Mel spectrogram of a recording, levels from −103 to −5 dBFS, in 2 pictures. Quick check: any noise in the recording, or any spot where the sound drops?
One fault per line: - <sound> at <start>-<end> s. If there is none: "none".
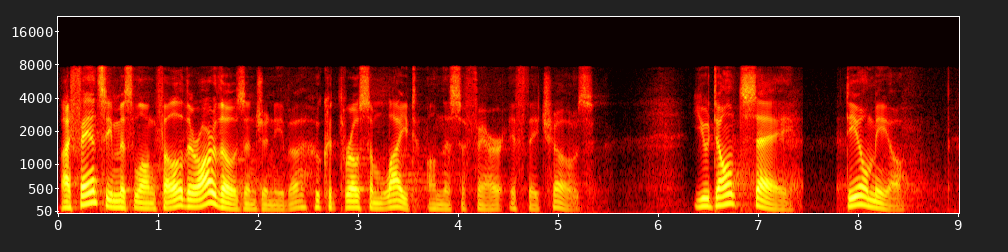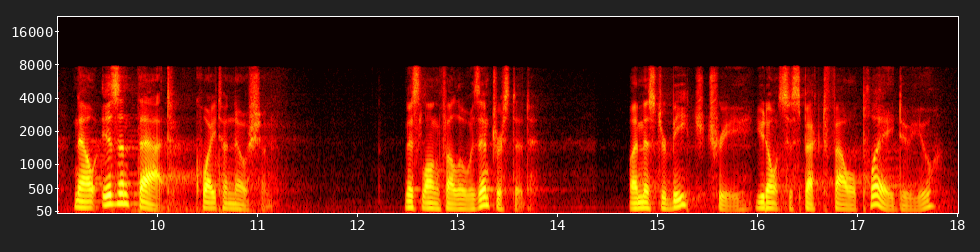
none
